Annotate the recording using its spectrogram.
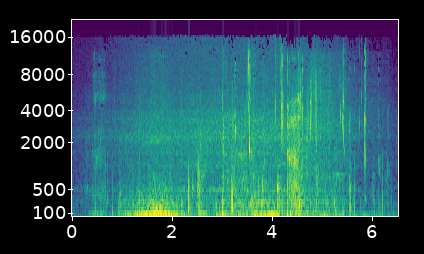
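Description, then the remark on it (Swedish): Tea, a blend of the first and second steepings, pours from a pitcher into a small tasting cup, a gurgling splash that runs for several seconds with soft clinks and handling noises, with no talking over it. “Så jag har ju blandat dragning 1 och dragning 2 i en, en, kanna här som jag häller upp i min lilla smakkopp.”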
